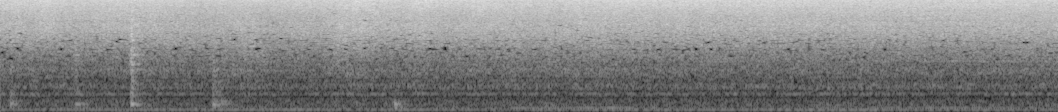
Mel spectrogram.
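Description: Bean sprouts and shredded chicken sizzling steadily in a nonstick frying pan, stir-fried with a wooden spatula that scrapes and taps the pan a few times.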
